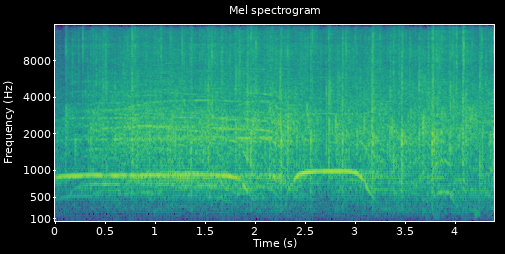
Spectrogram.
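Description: A crowd at an outdoor Dominican heritage reception on a lawn applauds special guests with steady, dense clapping and scattered cheers, a sustained whistle-like tone rising above it.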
